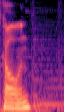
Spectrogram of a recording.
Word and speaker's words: Colin: I'm guessing like colon or something like that. Second I saw it, I knew it was Colin.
